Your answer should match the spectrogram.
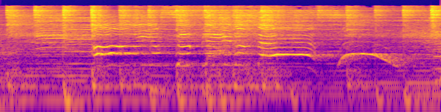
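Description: A woman singing long held notes into a handheld microphone over a pop backing track with a steady beat, ending in a falling swoop near the end.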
